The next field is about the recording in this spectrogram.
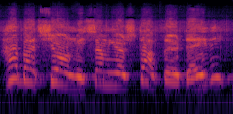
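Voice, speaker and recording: Folksy, animated American backwoods frontiersman. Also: high-pitched, fast talker. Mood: amiable. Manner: folksy drawling, unflappable good humor. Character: big, easygoing backwoods frontiersman in coonskin cap. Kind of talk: 1950s children's record voice acting. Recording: old 78rpm record, light hiss.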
